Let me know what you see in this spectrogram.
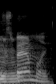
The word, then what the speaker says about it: Spy x Family: This is how you say it's just Spy X Family or Spy and Family? – Spy X Family.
